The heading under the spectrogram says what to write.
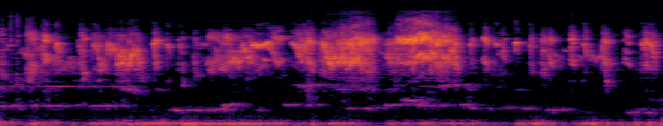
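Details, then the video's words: A weaver lure recording meant to pull in wild weavers: continuous high, wheezy, buzzing chatter swells and dips throughout, with a soft low hum beneath. "BURUNG MANYAR UNTUK PANCINGAN BURUNG MANYAR BAHAN"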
